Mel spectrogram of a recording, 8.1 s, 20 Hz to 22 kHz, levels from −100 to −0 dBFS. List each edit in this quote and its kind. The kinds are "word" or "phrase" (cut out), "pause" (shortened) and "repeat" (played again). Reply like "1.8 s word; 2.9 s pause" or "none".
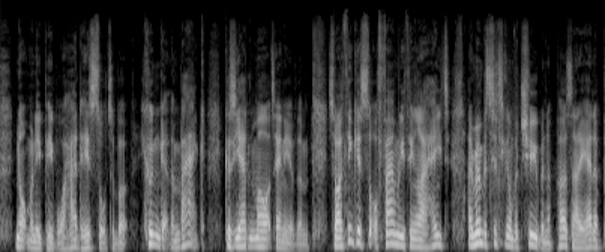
none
